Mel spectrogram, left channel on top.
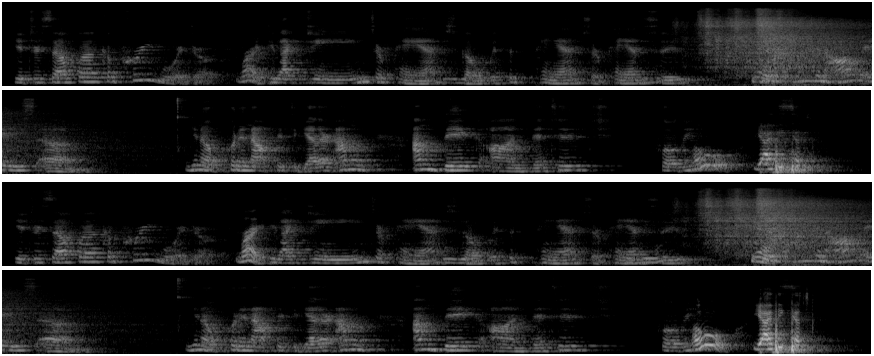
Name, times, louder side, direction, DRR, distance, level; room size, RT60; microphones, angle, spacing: voice 1, 0.1-2.1 2.7-5.0 5.3-6.8 7.2-9.6 10.5-14.8 15.3-15.7, left 1 dB, 45° left, 1 dB, 1.0 m, -40 dB
voice 2, 2.3-2.6 4.4-4.8 6.2-6.6 7.5-7.8 15.6-16.0 16.2-16.8, right 6 dB, 85° right, 10 dB, 0.3 m, -31 dB
sound 1, 6.7-9.7, equal, 5° left, 0.7 m, -39 dB
7.4 x 4.8 x 2.8 m, 0.86 s
head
